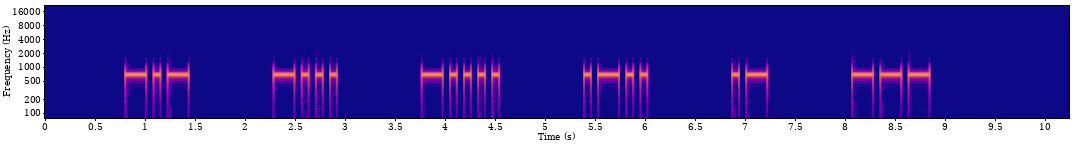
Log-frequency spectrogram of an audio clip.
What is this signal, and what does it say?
Morse code, heard as a keyed tone, about 17 wpm, spaced as for 8 wpm, 700 Hz. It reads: KB6LAO
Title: USA Call Signs - 6 Characters - 4x Character Spacing - 17wpm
